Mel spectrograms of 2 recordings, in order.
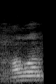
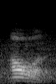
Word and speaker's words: hour: উচ্চারণটা কিন্তু হাওয়ার পড়ি না, আমরা পড়ি কি আওয়ার, আওয়ার। এখন এই এইচ কিন্তু উচ্চারণটা হয়ের মতো করে নাই, করছে অ এর মতো।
